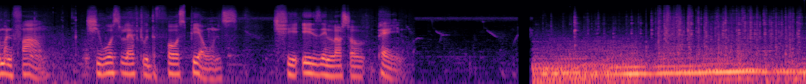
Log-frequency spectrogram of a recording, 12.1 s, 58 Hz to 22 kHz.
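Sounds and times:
road noise: 8.0 - 12.0
vehicle engine running: 8.0 - 12.0.

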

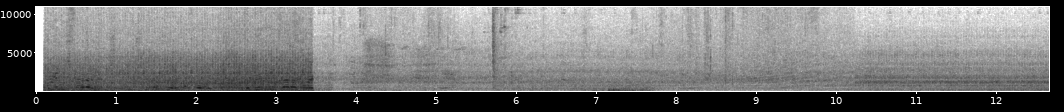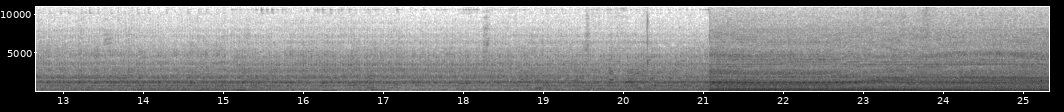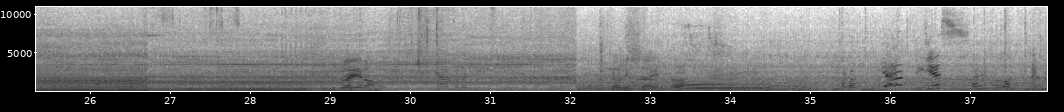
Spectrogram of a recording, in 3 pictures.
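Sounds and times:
fire truck engine running: 0.1 - 37.9.

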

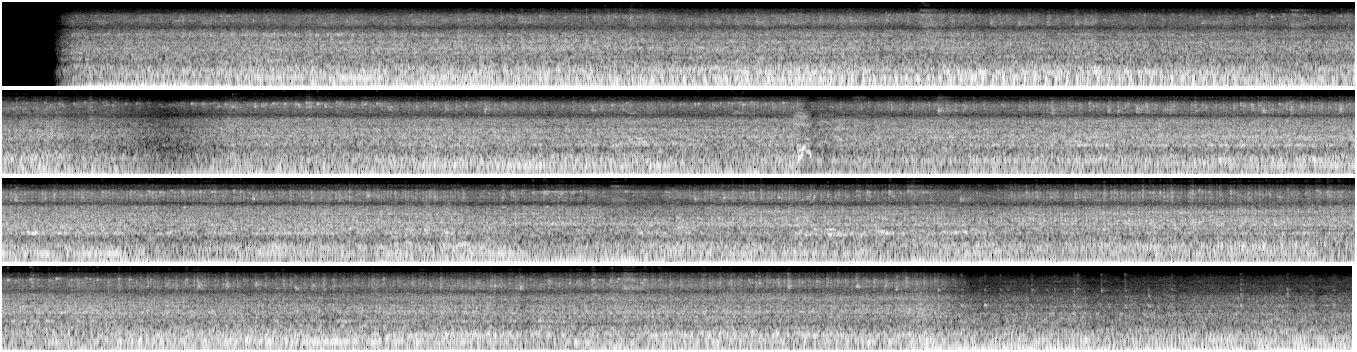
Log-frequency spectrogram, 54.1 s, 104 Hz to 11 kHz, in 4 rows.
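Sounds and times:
bus diesel engine running: 0.6 - 54.0.

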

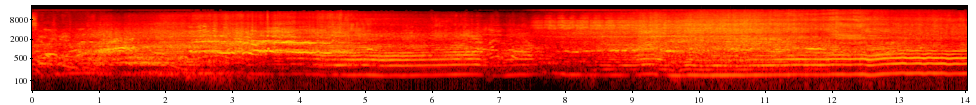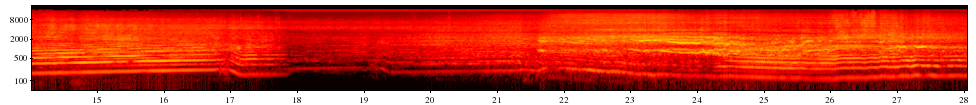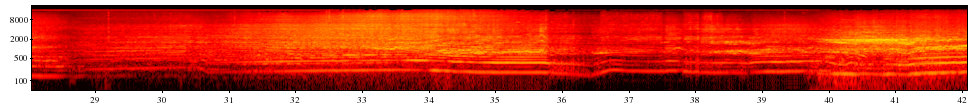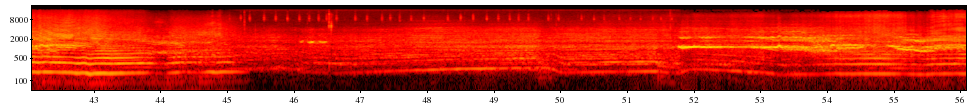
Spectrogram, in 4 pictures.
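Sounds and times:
race car engine revving through gears: 0.6 - 56.0.

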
